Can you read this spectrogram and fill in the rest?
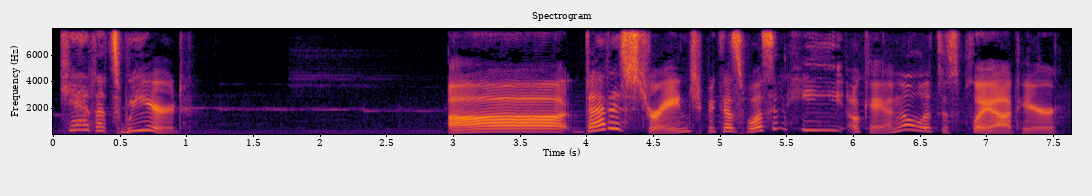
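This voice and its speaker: A woman giving casual, unscripted game commentary, thinking aloud haltingly and swearing freely. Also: a little high, wildly swooping pitch, a bit bright, dry recording, soft background music.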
